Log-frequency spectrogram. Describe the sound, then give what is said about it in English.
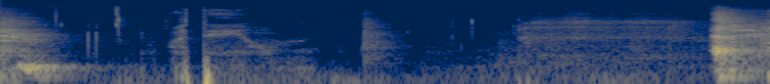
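A single sharp sneeze bursts out, sudden and loud, framed by soft breathy whispering and rustling, with another noisy breath-like burst near the end. “Bless you.”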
